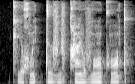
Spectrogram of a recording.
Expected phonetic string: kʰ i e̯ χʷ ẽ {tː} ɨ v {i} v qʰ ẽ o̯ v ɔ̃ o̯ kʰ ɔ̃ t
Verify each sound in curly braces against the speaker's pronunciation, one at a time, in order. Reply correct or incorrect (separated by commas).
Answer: correct, correct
